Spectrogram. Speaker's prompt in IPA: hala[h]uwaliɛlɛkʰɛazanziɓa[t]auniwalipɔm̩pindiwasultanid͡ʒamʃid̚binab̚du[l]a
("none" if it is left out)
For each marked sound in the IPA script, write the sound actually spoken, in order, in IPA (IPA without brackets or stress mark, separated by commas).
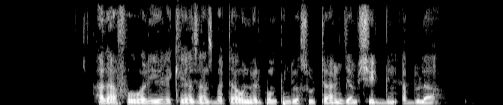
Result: f, t, l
